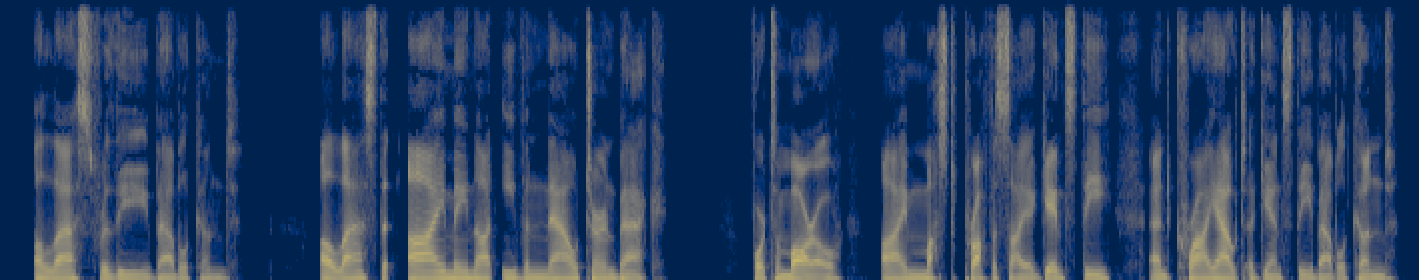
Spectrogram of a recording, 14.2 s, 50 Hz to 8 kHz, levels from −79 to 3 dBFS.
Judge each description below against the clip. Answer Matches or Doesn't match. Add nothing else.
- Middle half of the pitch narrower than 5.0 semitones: Doesn't match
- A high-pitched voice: Doesn't match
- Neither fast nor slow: Doesn't match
